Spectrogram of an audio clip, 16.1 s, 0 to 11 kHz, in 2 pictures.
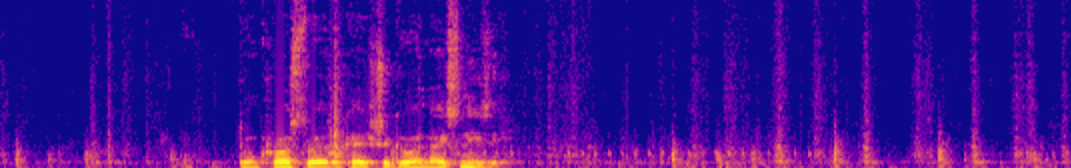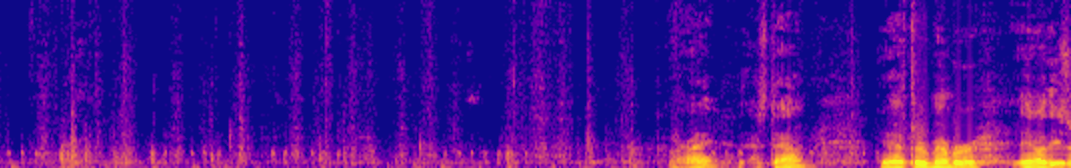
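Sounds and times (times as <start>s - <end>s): faint irregular clicks and scraping: 0.0s - 16.0s.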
